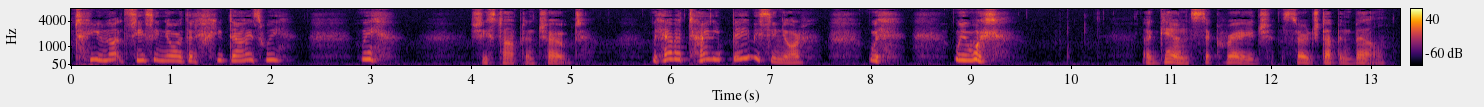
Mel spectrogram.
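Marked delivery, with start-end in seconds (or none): 0.0-9.2 put-on high, pleading young woman's voice; frightened young mother. A narrator's reading. Young mother pleads with Bell, high and frightened. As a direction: voice her as a terrified wife begging.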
